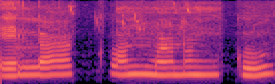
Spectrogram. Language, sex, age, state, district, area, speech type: Odia, female, 30-45, Odisha, Balangir, urban, spontaneous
